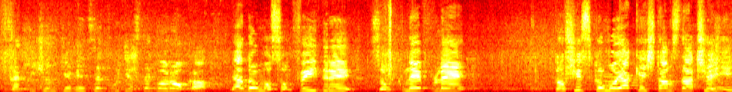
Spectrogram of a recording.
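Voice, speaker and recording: A man with a Silesian accent giving an informal public talk in dialect as a reenactor. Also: extremely high pitch. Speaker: mining reenactment group member addressing visitors. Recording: noisy outdoor ambience.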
